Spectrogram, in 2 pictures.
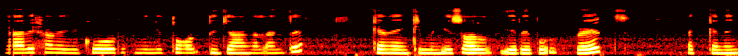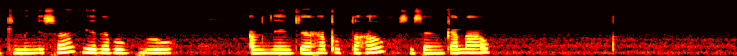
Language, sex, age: Wolof, female, 18-24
